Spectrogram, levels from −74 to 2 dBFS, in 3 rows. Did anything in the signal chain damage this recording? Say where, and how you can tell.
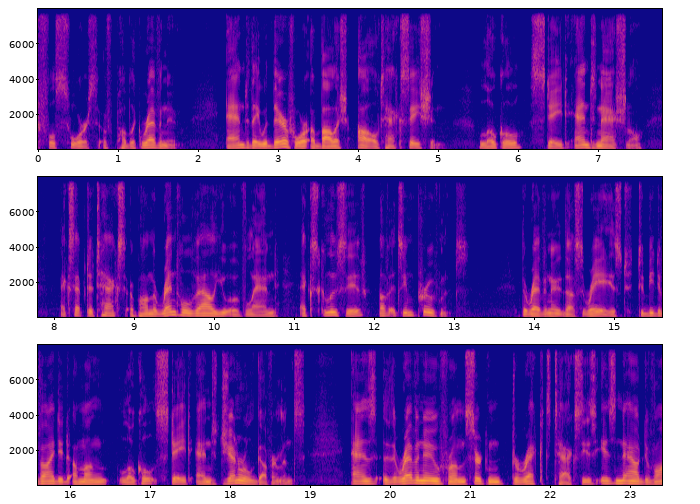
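No, nothing in the chain has hurt this speech; it has gone through a call's microphone processing, which trims the lowest bass and leaves nothing above 8 kHz, and that is just how such a path normally behaves.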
